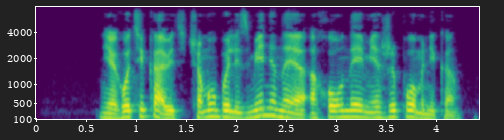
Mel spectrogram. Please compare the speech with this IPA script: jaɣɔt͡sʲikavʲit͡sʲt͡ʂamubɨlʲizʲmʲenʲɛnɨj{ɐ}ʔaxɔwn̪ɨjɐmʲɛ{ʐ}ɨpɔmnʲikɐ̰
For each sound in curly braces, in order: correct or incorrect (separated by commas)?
correct, correct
